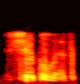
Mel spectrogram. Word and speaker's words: shibboleth: the word Shibboleth and one group could not and the it turns out that the Ephraimites could not pronounce Shibboleth correctly or in the groove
